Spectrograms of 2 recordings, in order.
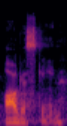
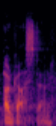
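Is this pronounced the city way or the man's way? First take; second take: city; man. First: It is pronounced the usual way for the city. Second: It is pronounced the usual way for the man. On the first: It refers to the city in Florida. "This is usually the, the conventional pronunciation" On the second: It refers to the man himself. "If we're talking about the man, it's usually Augustine"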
